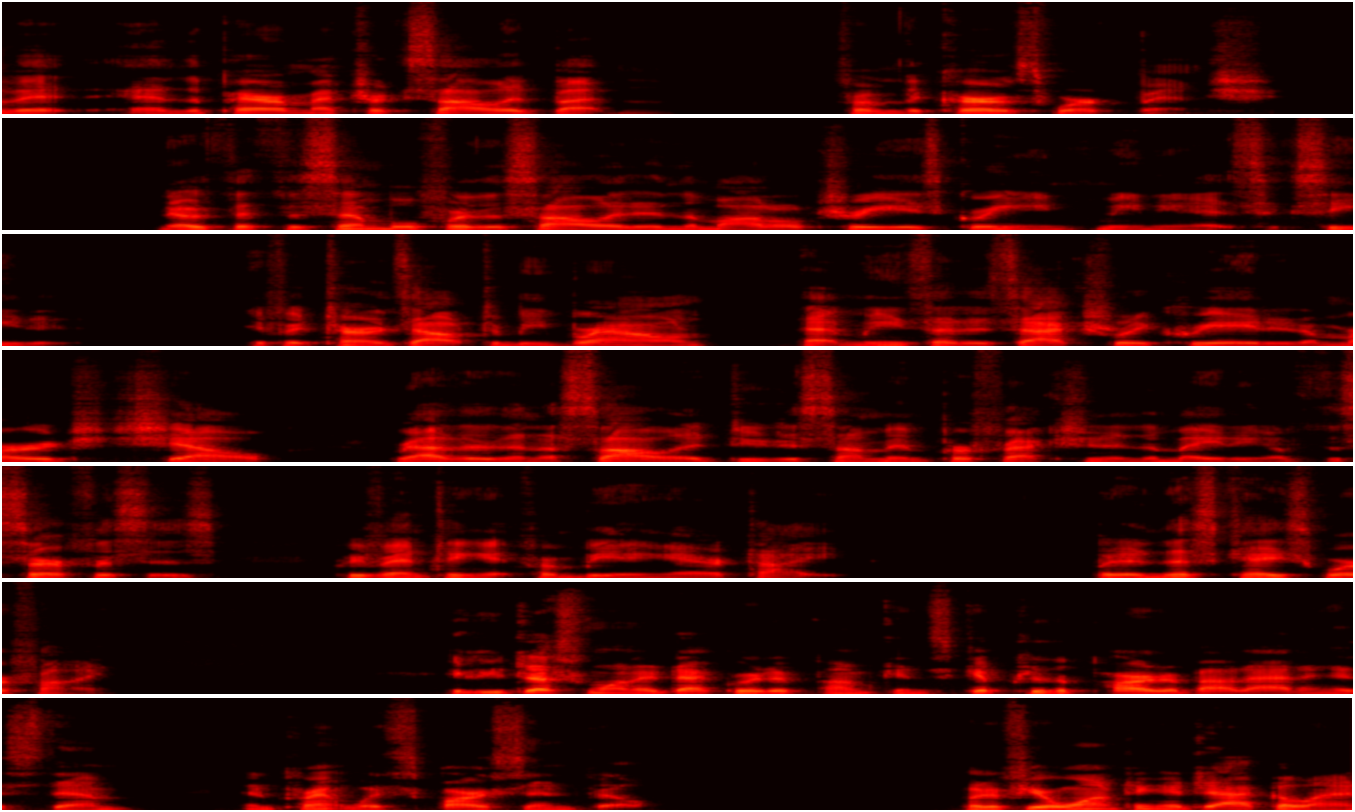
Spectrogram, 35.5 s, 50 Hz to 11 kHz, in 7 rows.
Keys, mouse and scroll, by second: 1.2 shift+click, 7.7 click, 11.6 click, 12.2 space, 29.3 click, 30.4-31.5 middle drag.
